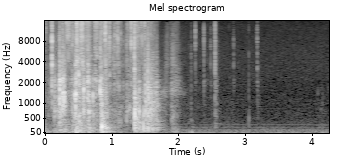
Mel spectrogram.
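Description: Sheet-metal shielding cover being pulled off an electronics module: metal clicking and clattering for about two seconds, then a few faint ticks.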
